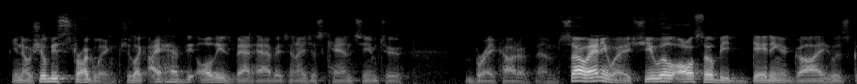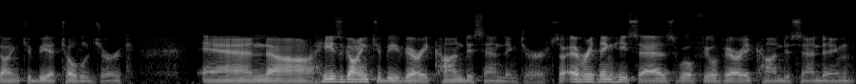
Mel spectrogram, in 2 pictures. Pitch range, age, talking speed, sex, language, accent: 90-110 Hz, 40-59, 205 wpm, male, Czech, American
